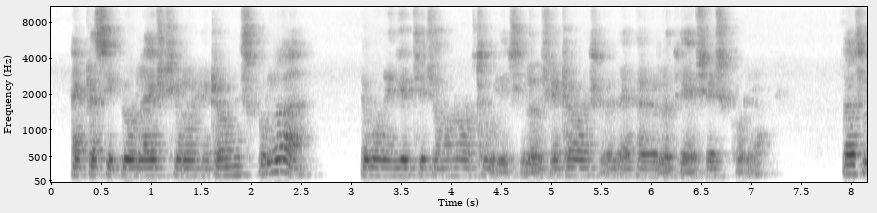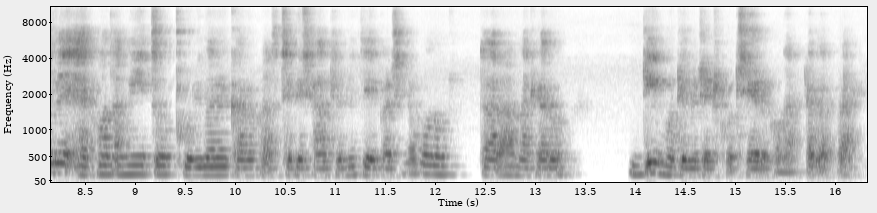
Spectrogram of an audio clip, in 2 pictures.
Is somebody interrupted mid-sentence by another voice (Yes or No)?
No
